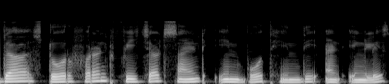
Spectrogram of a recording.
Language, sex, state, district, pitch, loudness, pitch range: English, male, Jharkhand, Garhwa, 125 Hz, -16 LUFS, 110-135 Hz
